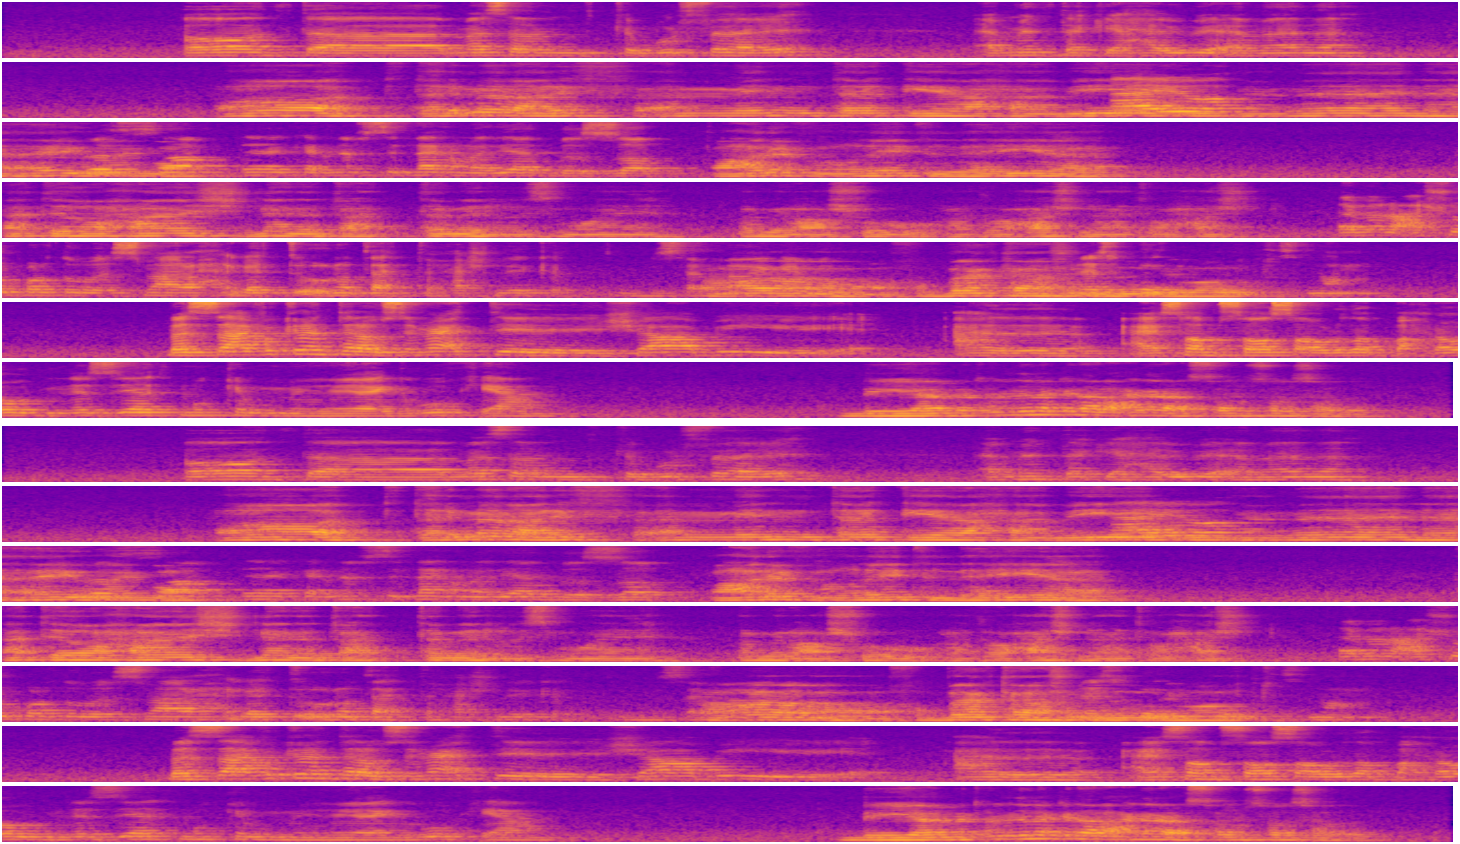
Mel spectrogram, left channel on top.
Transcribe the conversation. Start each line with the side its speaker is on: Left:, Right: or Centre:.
Left: اه انت مثلا كان بيقول فيها ايه امنتك يا حبيبي امانه
Right: اه تقريبا انا عارف امنتك يا حبيبي
Left: ايوه
Right: امانه ايوه
Left: بالظبط
Right: ايوه
Left: هي كان نفس النغمه ديت بالظبط
Right: عارف اغنيه اللي هي هتوحش لا ده بتاعت تامر اسمه ايه تامر عاشور هتوحشنا هتوحشنا
Left: تامر عاشور برضه بسمع له حاجات الاغنيه بتاعت توحشني دي كانت مسمعه
Right: اه
Left: جامد برضه
Right: خد بالك تامر عاشور
Left: وناس
Right: ده دولي
Left: كتير كنت
Right: برضه
Left: بتسمعها بس على فكرة انت لو سمعت شعبي ع- عصام صاصة ورضا البحراوي الناس ديت ممكن يعجبوك يعني
Right: بي يعني ما تقول لنا كده على حاجه لعصام صاصا ده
